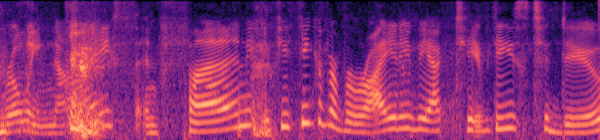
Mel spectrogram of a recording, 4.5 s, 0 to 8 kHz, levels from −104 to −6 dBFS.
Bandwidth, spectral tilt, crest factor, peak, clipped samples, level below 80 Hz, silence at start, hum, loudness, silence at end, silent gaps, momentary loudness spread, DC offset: 8 kHz; -6 dB/octave; 20 dB; -8 dBFS; under 0.1%; -54 dBFS; 0 s; none; -28 LUFS; 0 s; none; 9 LU; under 0.1%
